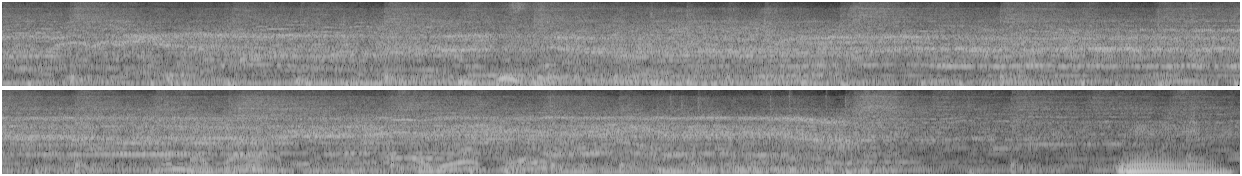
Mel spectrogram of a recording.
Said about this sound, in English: Was that a roar? I thought you were like roaring. It sounded like a murder scene.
